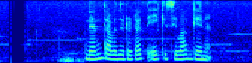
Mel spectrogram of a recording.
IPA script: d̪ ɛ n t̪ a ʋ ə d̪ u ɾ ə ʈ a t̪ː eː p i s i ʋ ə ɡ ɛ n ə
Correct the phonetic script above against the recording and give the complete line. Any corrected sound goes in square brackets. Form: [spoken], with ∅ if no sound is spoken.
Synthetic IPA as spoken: d̪ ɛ n t̪ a ʋ ə d̪ u ɾ ə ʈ a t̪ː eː [k] i s i ʋ [a] ɡ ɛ n ə

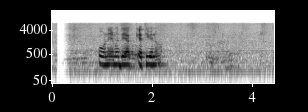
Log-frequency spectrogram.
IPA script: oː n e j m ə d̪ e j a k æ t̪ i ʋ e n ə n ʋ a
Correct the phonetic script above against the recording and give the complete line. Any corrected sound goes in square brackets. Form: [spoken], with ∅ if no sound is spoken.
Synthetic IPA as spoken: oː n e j m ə d̪ e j a k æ t̪ i ʋ e n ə [∅] ʋ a

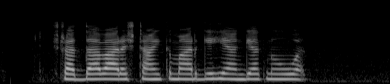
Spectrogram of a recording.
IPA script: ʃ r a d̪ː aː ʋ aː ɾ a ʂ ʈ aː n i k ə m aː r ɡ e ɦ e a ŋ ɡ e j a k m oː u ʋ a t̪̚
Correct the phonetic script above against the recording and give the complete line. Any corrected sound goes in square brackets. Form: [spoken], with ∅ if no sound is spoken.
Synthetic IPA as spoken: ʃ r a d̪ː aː ʋ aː ɾ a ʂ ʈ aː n i k ə m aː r ɡ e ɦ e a ŋ ɡ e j a k [n] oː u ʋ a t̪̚

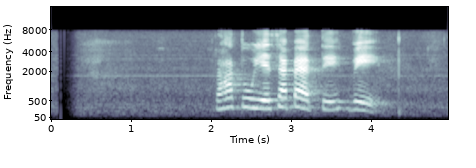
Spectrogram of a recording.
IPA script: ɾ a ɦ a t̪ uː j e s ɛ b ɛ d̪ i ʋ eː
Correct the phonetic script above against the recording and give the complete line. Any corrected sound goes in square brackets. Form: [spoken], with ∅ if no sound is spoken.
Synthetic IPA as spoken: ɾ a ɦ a t̪ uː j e s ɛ [p] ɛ [t̪] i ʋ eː

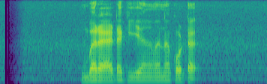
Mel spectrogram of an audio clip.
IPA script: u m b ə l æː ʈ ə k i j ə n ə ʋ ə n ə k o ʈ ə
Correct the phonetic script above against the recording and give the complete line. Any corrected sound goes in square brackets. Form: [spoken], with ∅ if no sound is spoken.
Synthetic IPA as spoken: u m b ə [ɾ] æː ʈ ə k i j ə n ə ʋ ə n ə k o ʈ ə

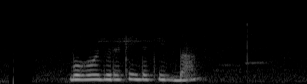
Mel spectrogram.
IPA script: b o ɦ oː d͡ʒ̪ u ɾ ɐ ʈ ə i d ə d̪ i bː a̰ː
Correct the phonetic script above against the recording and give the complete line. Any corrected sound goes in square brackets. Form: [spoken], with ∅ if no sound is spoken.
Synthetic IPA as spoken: b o ɦ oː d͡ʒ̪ u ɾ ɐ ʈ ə i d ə [t̪] i bː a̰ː

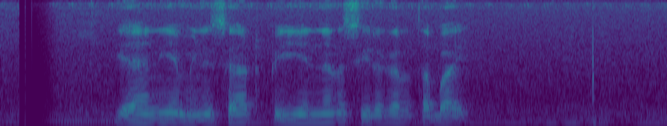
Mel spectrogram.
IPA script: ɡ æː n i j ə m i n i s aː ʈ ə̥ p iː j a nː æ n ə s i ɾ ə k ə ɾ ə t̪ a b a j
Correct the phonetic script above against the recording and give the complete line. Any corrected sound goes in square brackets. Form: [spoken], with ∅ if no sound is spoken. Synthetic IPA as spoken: ɡ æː n i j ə m i n i s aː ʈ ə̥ p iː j [e] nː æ n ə s i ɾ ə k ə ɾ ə t̪ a b a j

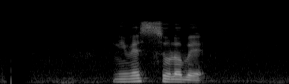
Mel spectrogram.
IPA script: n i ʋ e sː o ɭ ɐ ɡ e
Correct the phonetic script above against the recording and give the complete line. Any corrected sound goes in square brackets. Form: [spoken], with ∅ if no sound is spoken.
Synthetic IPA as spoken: n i ʋ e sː [u] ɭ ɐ [b] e

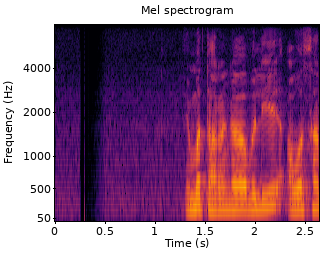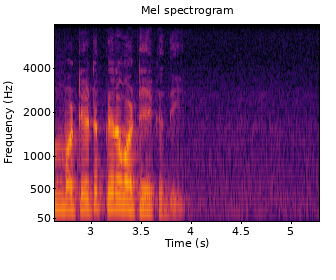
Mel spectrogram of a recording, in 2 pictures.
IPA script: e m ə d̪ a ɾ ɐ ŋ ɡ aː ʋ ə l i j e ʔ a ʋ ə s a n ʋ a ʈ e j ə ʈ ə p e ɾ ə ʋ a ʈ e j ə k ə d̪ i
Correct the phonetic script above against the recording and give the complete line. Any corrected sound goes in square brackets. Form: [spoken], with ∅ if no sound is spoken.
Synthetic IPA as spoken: e m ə [t̪] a ɾ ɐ ŋ ɡ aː ʋ ə l i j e ʔ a ʋ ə s a n ʋ a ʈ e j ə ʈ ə p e ɾ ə ʋ a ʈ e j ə k ə d̪ i

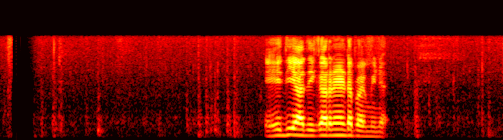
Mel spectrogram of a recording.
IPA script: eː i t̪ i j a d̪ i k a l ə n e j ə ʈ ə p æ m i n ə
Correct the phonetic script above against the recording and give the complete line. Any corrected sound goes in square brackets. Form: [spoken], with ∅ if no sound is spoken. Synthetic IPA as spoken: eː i [d̪] i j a d̪ i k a [ɾ] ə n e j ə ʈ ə p æ m i n ə

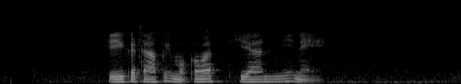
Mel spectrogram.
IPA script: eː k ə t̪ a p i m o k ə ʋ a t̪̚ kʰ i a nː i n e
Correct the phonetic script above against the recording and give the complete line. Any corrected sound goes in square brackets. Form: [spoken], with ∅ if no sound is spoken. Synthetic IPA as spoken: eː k ə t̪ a p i m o k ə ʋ a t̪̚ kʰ i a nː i n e

